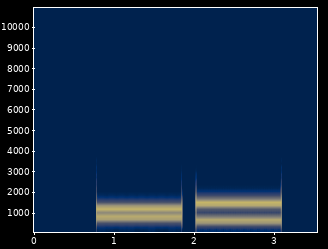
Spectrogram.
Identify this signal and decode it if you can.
Aircraft SELCAL, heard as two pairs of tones. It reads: KQ-HS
